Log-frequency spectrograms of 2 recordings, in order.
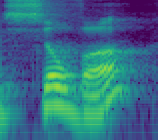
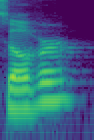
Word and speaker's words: Silver: What, am I mispronouncing his name? You're calling him Silva? Is that no? What have Silver. it's just Silver?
